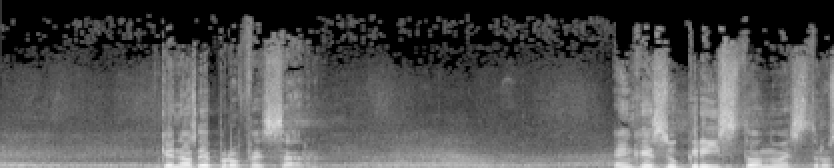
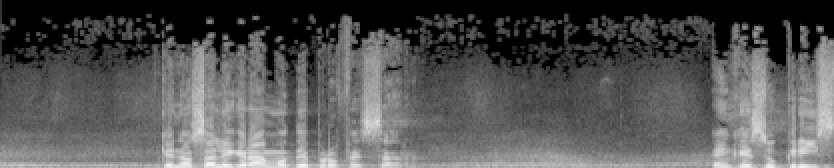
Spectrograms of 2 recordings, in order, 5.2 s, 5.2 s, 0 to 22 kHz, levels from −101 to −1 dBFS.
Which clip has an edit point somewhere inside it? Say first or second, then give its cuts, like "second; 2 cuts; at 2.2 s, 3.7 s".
first; 1 cut; at 1.2 s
